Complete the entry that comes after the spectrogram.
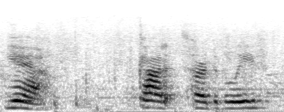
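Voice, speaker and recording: Casting: woman as breezy adult-film actress and working mom, lightly high voice, matter-of-fact, music underneath. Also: little pitch movement, moderate pace, natural voice, rough recording. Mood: wistful, candid. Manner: casual, matter-of-fact, chatty. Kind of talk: naturalistic audio drama dialogue.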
